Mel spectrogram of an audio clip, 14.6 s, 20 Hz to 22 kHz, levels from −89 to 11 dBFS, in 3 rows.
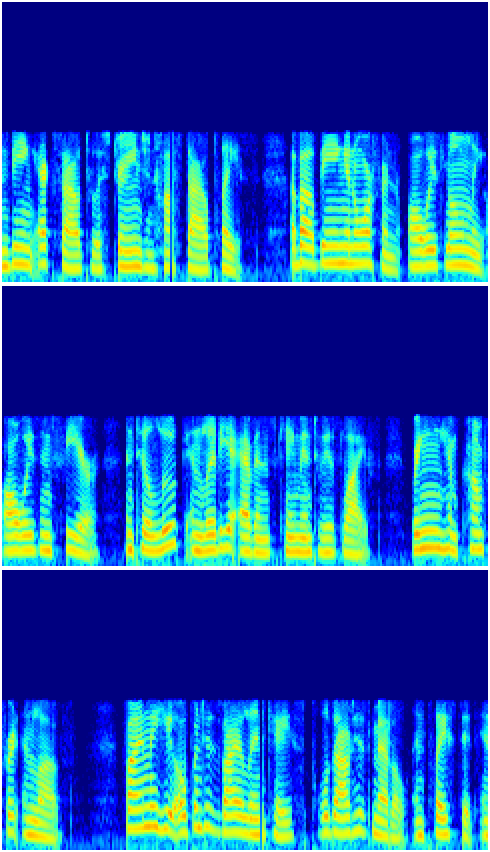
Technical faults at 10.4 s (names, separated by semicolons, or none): none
